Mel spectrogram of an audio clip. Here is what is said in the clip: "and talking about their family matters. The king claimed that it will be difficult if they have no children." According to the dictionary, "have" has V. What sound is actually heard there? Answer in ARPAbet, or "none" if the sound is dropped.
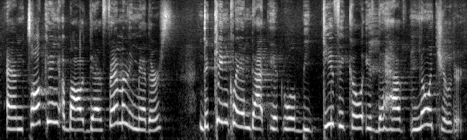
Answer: V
